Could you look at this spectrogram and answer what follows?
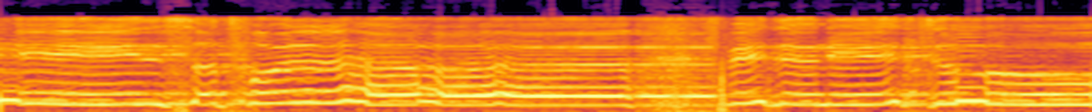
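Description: Arabic-style music with no words: a single ornamented melody line that holds notes and moves in small stepping turns and slides.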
